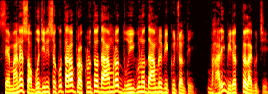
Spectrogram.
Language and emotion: Odia, disgusted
